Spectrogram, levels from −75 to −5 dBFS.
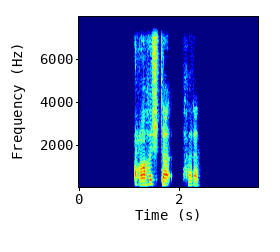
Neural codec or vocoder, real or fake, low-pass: codec, 16 kHz, 1.1 kbps, Voila-Tokenizer; fake; 7.2 kHz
